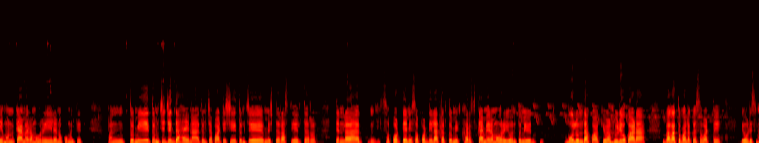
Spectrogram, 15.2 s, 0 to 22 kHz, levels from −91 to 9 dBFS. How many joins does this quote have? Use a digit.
0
